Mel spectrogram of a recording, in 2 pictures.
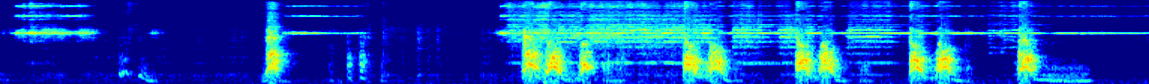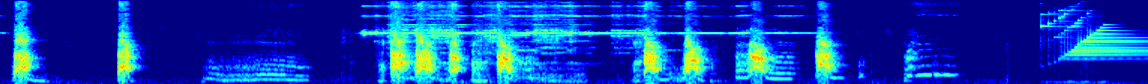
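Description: A corgi barking over and over in sharp barks, in two long runs with a few single barks between. A high, steady electronic-sounding tone comes and goes with the barking.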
